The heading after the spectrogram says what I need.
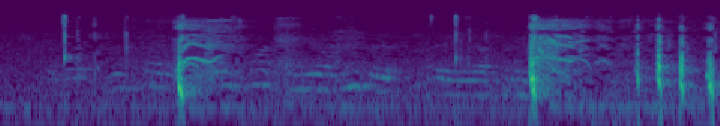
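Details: Sharp, abrupt catches in the throat, several in a quick run near the end, with vocal sounds between them; hiccups.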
